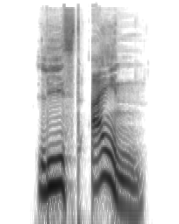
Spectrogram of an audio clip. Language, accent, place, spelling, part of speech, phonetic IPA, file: German, Germany, Berlin, ließt ein, verb, [ˌliːst ˈaɪ̯n], De-ließt ein.ogg
- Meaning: second-person singular/plural preterite of einlassen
